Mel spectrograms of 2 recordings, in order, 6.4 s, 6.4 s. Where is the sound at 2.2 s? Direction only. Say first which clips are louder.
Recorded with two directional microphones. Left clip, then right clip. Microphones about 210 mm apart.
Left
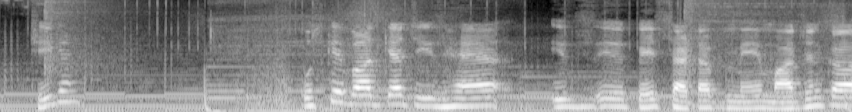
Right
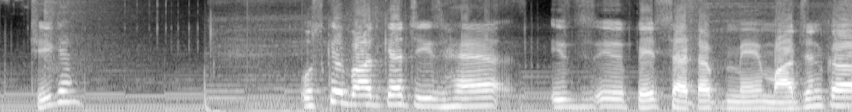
Right 7 dB; 45° right (ahead or behind).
